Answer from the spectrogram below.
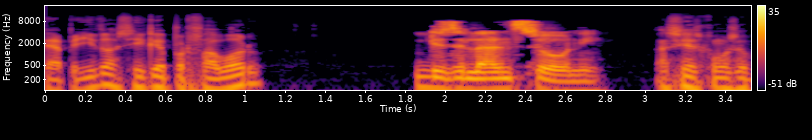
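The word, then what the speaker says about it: Ghislanzoni: Gislanzoni. Así es como se pronuncia.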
